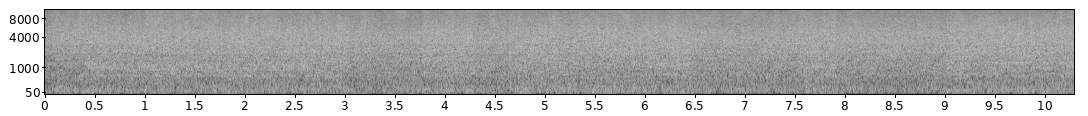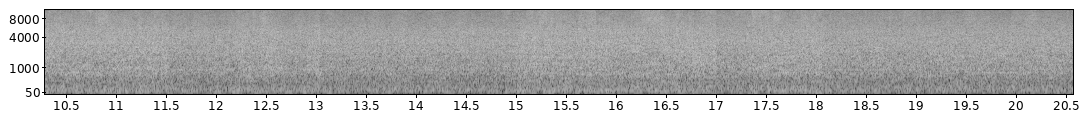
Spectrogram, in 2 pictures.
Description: Metal Tracks Averaged; The Sound Of Hell

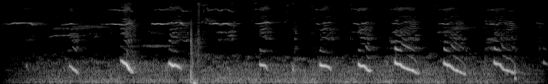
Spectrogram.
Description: Dog Sound

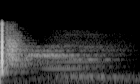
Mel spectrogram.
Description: Click

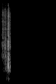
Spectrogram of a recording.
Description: Shotgun Ready

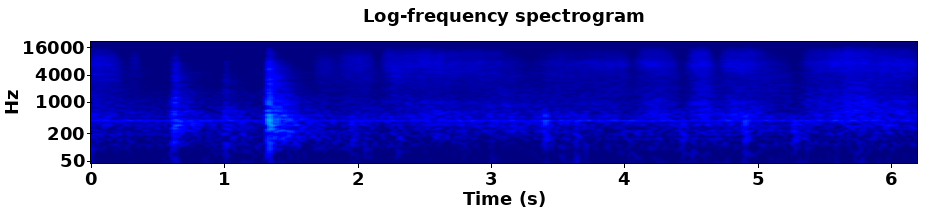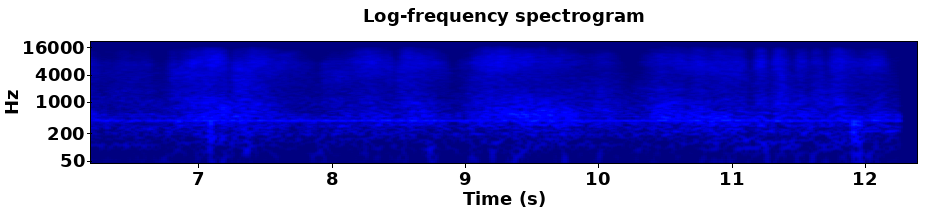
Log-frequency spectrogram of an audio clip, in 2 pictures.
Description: Leather

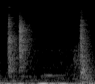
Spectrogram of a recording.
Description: Door Opening

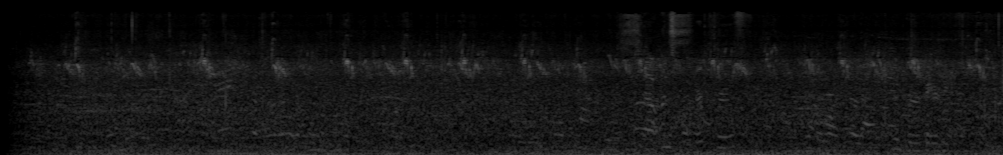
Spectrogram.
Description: Central Park Field Sound; Conservatory

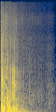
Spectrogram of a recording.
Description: Wood Footstep

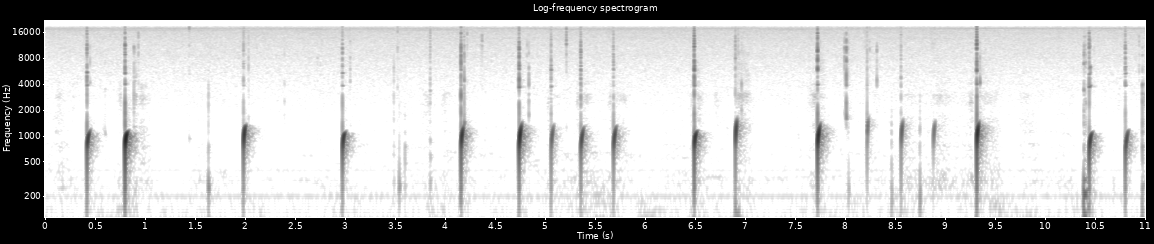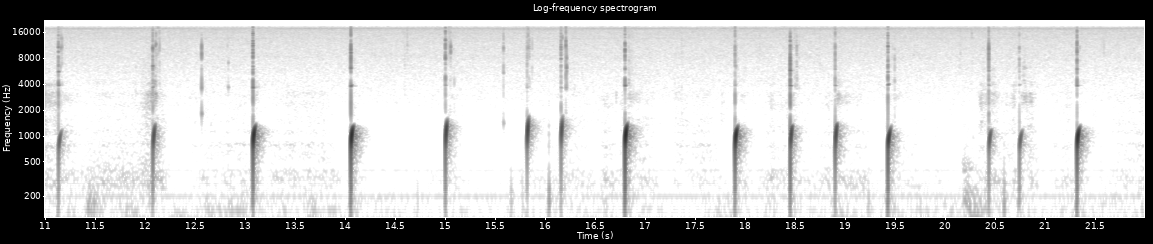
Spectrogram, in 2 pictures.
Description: Bubbles Popping

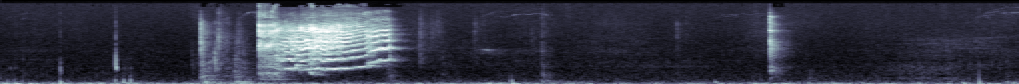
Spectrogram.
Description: Sqeeking Doors

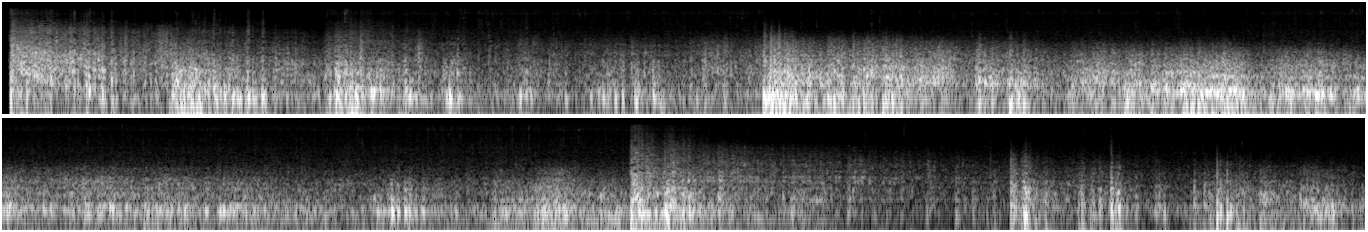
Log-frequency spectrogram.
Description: Thunder Strikes Lightning Storm Claps

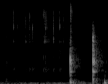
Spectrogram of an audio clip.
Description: Tomato Sauce Bottle Squirt

